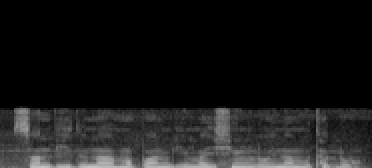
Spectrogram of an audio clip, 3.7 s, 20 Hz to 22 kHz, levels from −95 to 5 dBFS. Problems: constant background noise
